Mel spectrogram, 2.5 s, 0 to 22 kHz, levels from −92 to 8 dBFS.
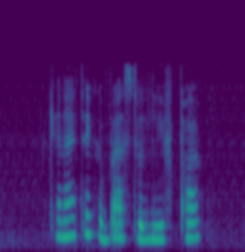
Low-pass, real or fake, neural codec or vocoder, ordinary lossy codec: none; fake; codec, 16 kHz, 0.9 kbps, LongCat-Audio-Codec; none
